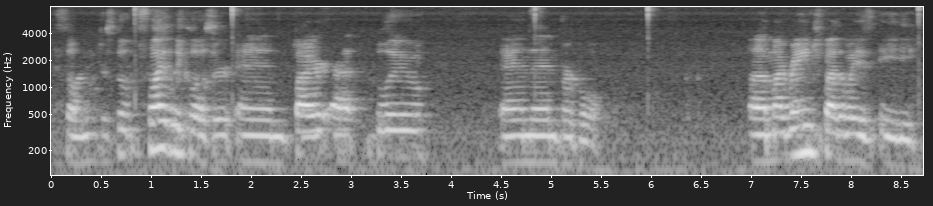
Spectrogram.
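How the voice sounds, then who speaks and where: A player chatting casually in a tabletop game, playful and quick to laugh. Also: female voice, deep voice, fairly even intonation, echoey room, recorded from a distance, poor audio. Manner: playful, laughs a lot, shouts out.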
